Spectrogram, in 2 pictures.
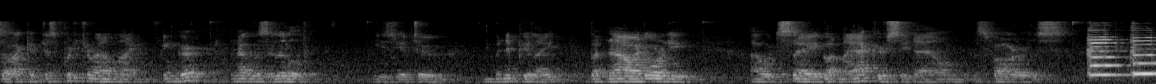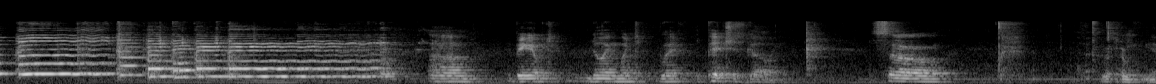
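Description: No technical fault can be heard anywhere in the audio.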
